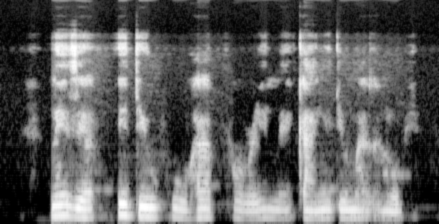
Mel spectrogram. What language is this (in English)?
Igbo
